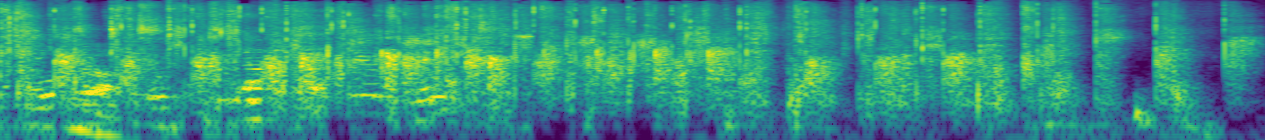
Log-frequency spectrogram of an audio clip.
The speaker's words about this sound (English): Hey, can we get a round of applause for the minions real quick?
